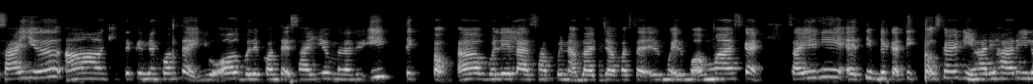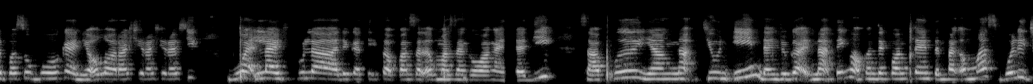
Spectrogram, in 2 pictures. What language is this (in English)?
Malay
